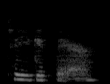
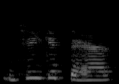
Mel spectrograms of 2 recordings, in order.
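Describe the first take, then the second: First: Whisper. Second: Said in the usual way. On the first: Real, not acted. Musing softly to herself.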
